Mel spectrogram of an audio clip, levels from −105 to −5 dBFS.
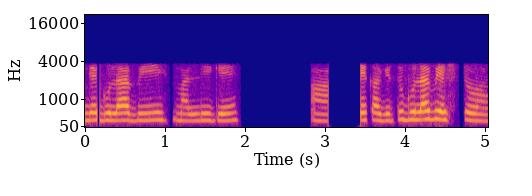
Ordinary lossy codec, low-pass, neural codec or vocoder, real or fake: none; 3.6 kHz; none; real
